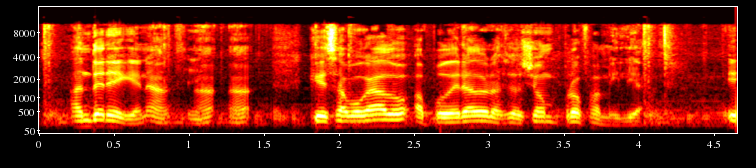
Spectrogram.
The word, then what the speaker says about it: Andereggen: Y Andereggen, así me dice que se pronuncia el apellido. Andereggen, sí.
